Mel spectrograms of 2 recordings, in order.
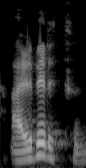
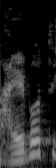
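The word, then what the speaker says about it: Albert: 모르는 부르리 오고 또 원래 독일 사람이라서 알베르트 우리나 영국식 영어식 발음으로는 뭐 알버트 슈바이처 라고 얘기했는데 이 알베르트 슈바이처 짜라고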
